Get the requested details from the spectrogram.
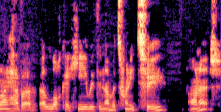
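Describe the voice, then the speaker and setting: A woman with an Australian accent at a moderate pace, dry and close with no echo. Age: 40s. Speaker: football coach. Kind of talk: interview.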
